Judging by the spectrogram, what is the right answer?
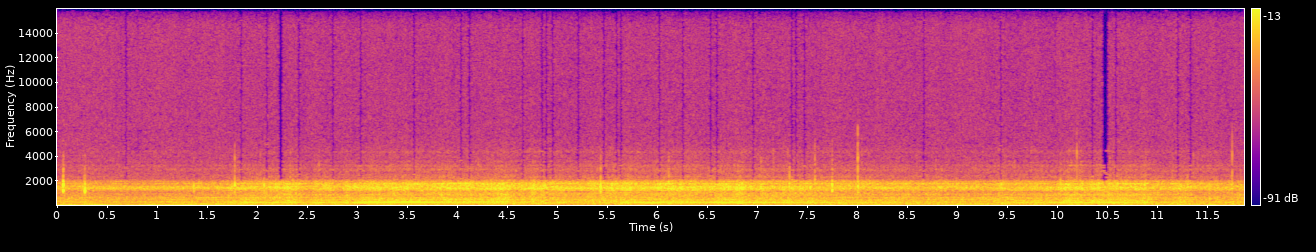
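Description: ATV engine running steadily at riding speed on a rough dirt track, its pitch rising and falling a little with the throttle, with a few sharp clicks from bumps.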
